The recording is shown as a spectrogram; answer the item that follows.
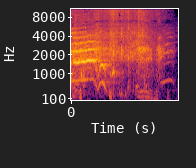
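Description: Voices with no clear words, fading out near the end.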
